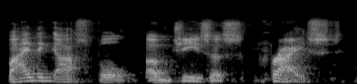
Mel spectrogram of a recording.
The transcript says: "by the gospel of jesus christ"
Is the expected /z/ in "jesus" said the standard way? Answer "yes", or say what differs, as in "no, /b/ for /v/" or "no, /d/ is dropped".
yes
